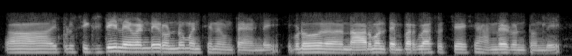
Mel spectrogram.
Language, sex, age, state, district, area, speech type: Telugu, male, 18-30, Telangana, Ranga Reddy, urban, conversation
